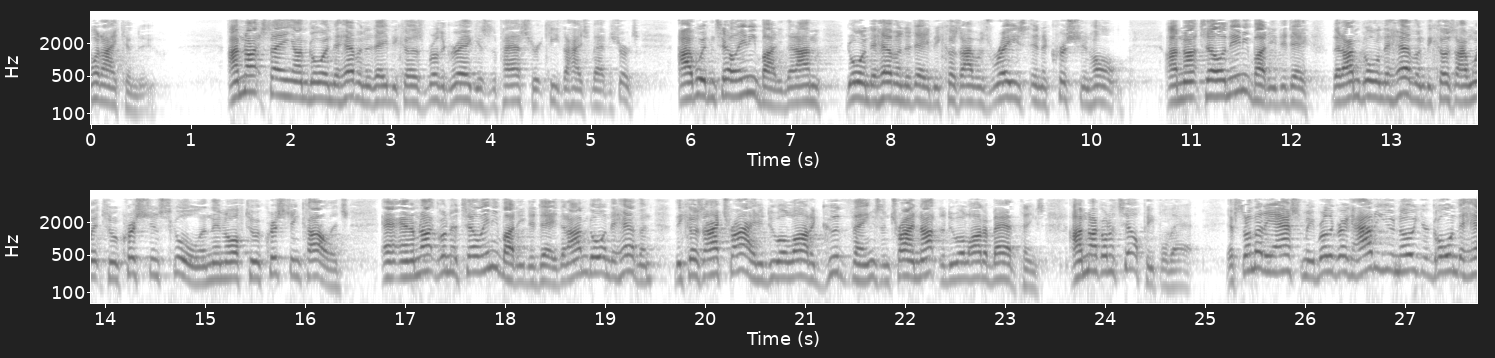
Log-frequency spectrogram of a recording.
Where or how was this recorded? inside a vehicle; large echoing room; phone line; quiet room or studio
large echoing room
